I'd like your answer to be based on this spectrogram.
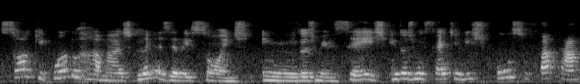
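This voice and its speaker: Very wide pitch swings at a moderate pace with hardly any pauses, over noticeable background noise. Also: woman, fairly high pitch for a woman. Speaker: international relations professor. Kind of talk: interview.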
